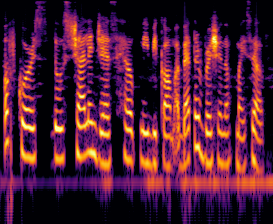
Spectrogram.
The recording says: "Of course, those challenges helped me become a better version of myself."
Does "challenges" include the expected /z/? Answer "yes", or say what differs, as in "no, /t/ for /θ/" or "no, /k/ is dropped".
no, /s/ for /z/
